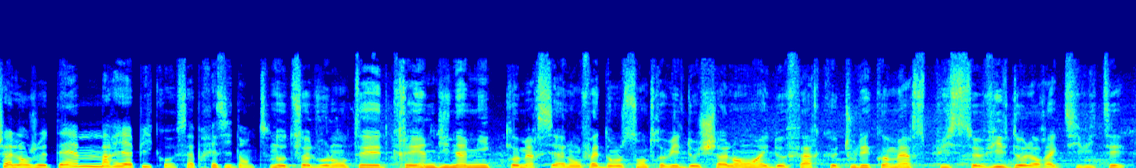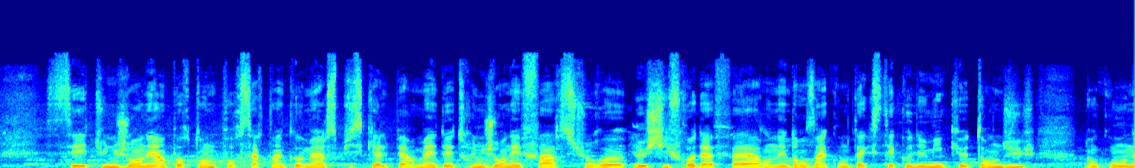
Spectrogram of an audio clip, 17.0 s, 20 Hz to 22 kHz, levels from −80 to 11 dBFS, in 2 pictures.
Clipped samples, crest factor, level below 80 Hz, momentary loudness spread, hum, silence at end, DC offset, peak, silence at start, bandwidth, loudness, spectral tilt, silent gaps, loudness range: under 0.1%; 16 dB; -52 dBFS; 7 LU; none; 0 s; under 0.1%; -4 dBFS; 0 s; 15.5 kHz; -19 LUFS; -4.5 dB/octave; none; 2 LU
